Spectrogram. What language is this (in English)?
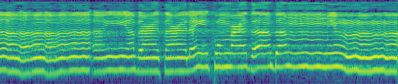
Arabic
